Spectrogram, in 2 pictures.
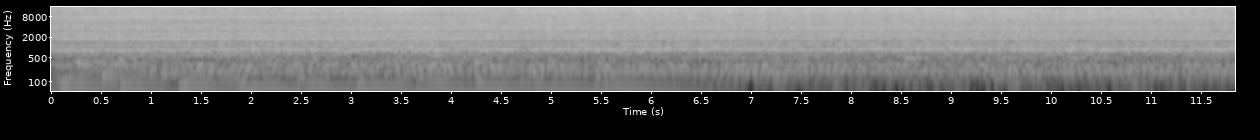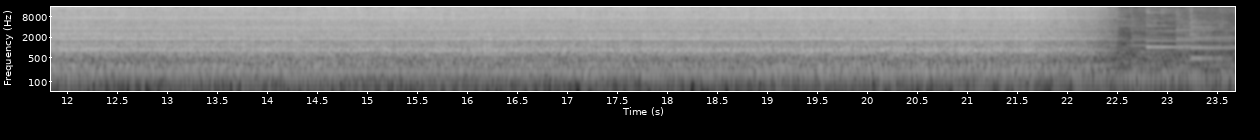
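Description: Electric countertop blender running steadily, blending a thin liquid mix of milk, sugar and eggs.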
